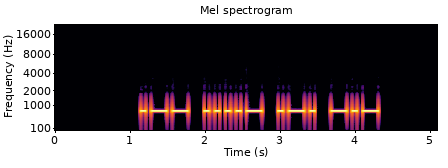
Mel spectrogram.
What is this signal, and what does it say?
Morse code, heard as a keyed tone, about 17 wpm, 700 Hz. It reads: W4RK
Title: NA SOTA Chaser Callsigns 17wpm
